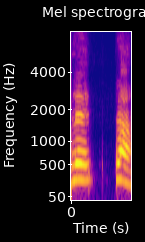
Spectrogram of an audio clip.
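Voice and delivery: লে and রা as separate punched syllables; distorted spelling pronunciation. Shown as a demonstration. Teacher spelling out the word, syllable by syllable. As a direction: dictate লে... রা with a clear gap. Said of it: "বিকৃত ভাবে উচ্চারণ করবেন".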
